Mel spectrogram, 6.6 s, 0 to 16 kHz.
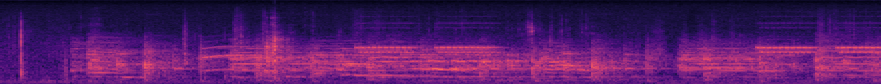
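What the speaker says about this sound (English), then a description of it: "Mom, phone!" A telephone rings repeatedly in a 1987 British television soap scene, its bright electronic tones sounding in bursts over a steady indoor background.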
